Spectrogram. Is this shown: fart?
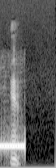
no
